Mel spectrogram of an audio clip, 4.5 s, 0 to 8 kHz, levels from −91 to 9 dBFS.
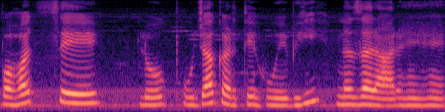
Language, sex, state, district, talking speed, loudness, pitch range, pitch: Hindi, male, Chhattisgarh, Raipur, 150 wpm, -17 LUFS, 190-240 Hz, 210 Hz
